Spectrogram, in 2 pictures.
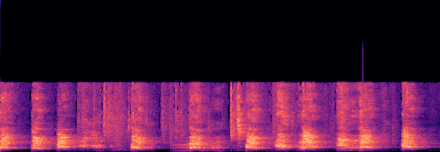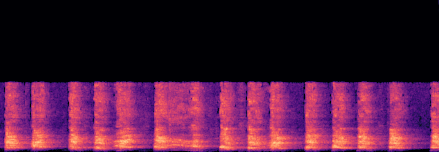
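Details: Scottish Terrier barking while attacking a vacuum cleaner: a fast, nearly unbroken run of sharp, rough barks, well over one per second, some doubled, with hardly any pause across the stretch.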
